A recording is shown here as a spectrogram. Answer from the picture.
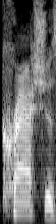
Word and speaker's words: Crashe: by some guy named Crashes. I think that we're supposed to find that word Crashe and actually just see the word crash. Okay? The E is silent.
